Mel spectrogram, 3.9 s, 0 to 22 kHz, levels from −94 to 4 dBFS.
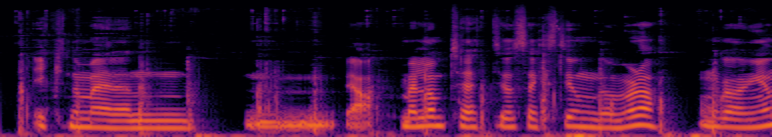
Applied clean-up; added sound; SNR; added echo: classical method log-MMSE.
